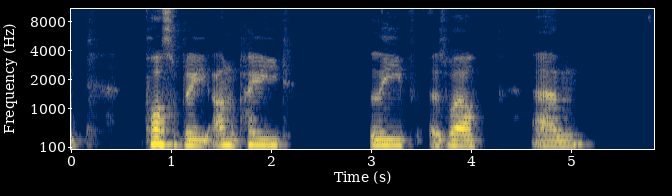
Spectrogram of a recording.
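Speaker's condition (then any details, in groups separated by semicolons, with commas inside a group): Cerebral palsy; from birth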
